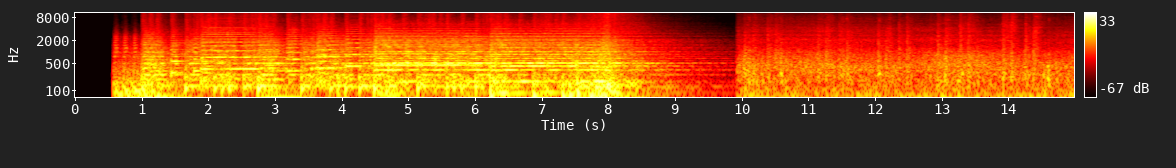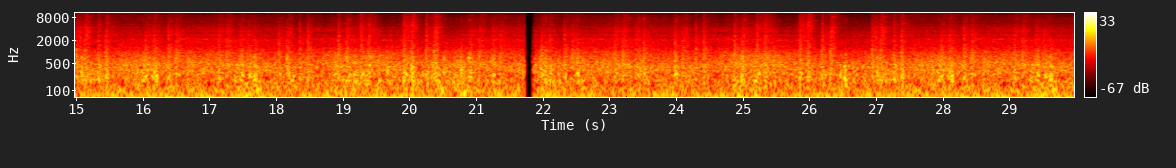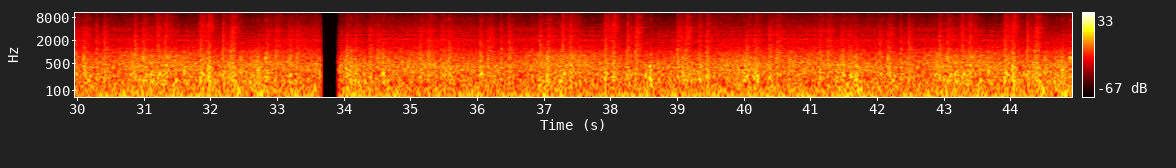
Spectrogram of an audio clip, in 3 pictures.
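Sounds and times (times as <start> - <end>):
train rumbling on rails: 0.6 - 44.9
wheels clacking over rail joints: 10.0 - 44.9.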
